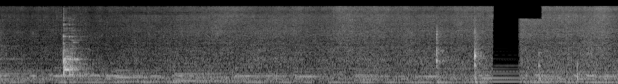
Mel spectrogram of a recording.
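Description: Cockles sizzling in hot chilli sambal in a stainless steel pan while a wooden spatula stirs and scrapes them around, with a sharp scrape about half a second in.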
